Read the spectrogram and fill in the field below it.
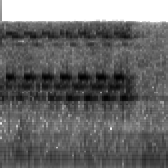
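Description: phone ringtone ringing

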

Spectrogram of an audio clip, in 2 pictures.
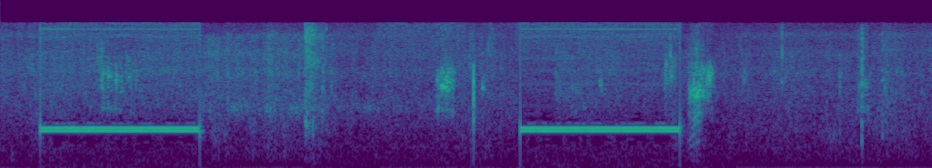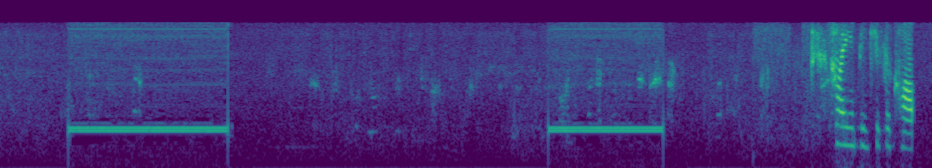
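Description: telephone ringing unanswered

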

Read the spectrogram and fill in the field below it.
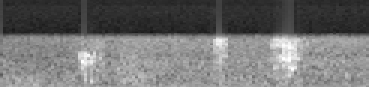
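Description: dog making a noise

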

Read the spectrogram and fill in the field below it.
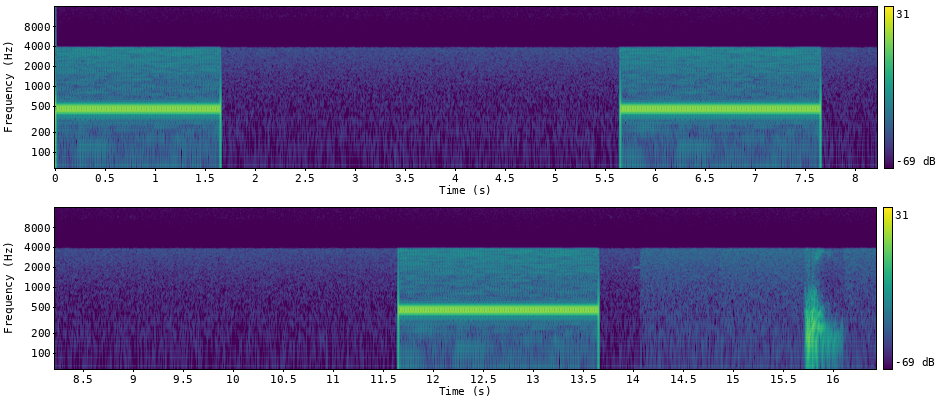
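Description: telephone dial tone

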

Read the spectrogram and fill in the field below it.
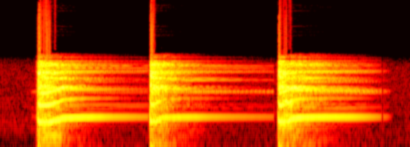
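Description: gong being struck

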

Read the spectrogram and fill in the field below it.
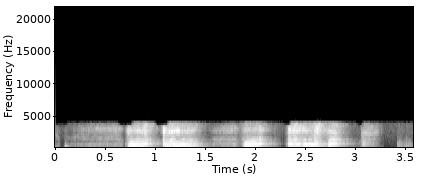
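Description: coughing

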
